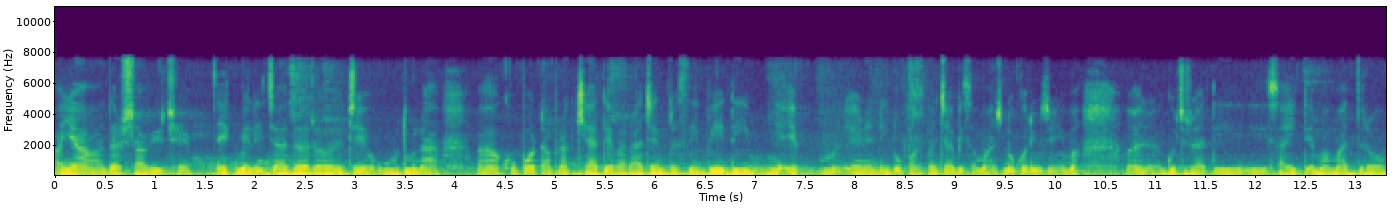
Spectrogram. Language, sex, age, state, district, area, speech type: Gujarati, female, 18-30, Gujarat, Amreli, rural, spontaneous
